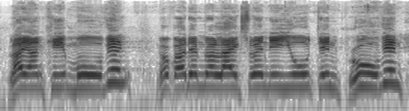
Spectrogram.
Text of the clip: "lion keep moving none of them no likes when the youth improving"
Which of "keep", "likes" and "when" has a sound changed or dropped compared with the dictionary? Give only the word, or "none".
none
